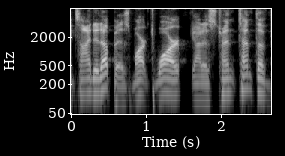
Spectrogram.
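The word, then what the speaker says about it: Duarte: and 170 pounds out of Spokane Washington so dwart scored 1438 and I've seen other people with that sort of spelling d a r te and they're they usually pronounce it dwarte but um um you know that's just what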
